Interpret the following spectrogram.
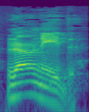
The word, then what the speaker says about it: learned: Et pour finir, parfois vous aurez learned, mais en adjectif, et ça signifie érudit, qui a appris, et ça se prononce par contre learned. On change la prononciation.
